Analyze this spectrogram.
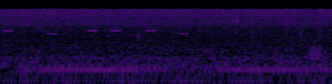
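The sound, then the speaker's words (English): Telephone keypad dialing tones from a BlackBerry: a quick series of short, evenly spaced electronic beeps, fairly quiet over a low steady hum. “I'm dialing right now.”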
